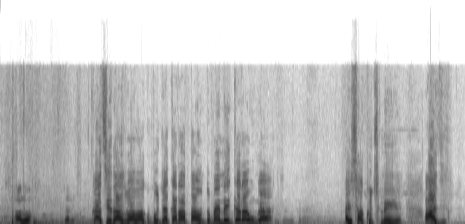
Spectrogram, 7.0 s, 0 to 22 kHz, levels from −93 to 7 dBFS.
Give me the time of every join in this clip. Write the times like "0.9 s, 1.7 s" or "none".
1.4 s

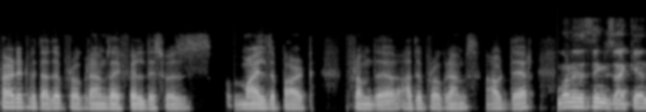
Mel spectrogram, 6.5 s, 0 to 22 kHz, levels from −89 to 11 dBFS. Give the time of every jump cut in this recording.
5.5 s

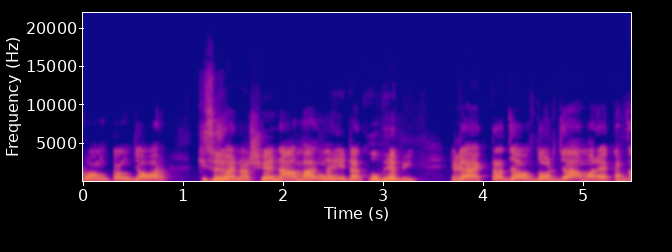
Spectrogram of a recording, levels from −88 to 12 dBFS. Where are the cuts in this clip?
none

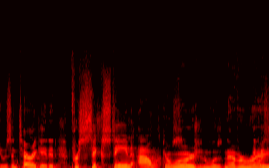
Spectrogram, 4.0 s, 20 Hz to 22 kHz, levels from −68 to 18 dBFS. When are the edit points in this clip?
2.4 s

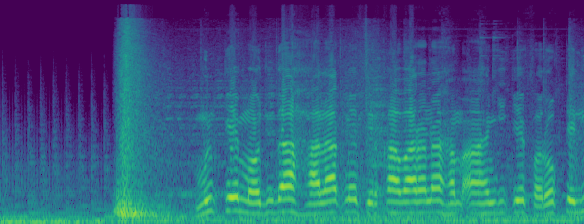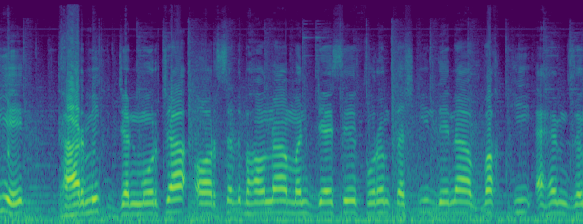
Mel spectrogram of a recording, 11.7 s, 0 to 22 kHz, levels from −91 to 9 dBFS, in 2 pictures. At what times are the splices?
1.7 s

